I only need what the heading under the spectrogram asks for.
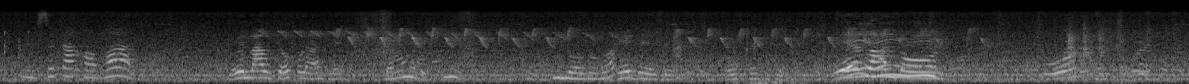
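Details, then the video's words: Giant honey bees swarming during a wild honey harvest in the forest, their dense buzzing hum wavering up and down in pitch as many insects fly close by, with louder surges around the middle and near the end. "Giant Honey Bee Harvest Honey"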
